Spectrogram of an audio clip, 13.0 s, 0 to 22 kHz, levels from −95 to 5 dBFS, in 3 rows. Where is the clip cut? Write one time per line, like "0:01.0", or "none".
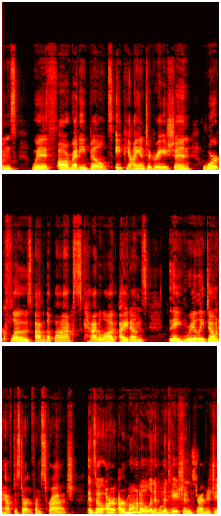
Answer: none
